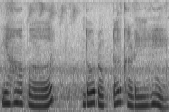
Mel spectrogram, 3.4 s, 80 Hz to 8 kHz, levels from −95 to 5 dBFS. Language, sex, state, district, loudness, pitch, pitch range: Hindi, female, Rajasthan, Jaipur, -16 LUFS, 230 Hz, 200-250 Hz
